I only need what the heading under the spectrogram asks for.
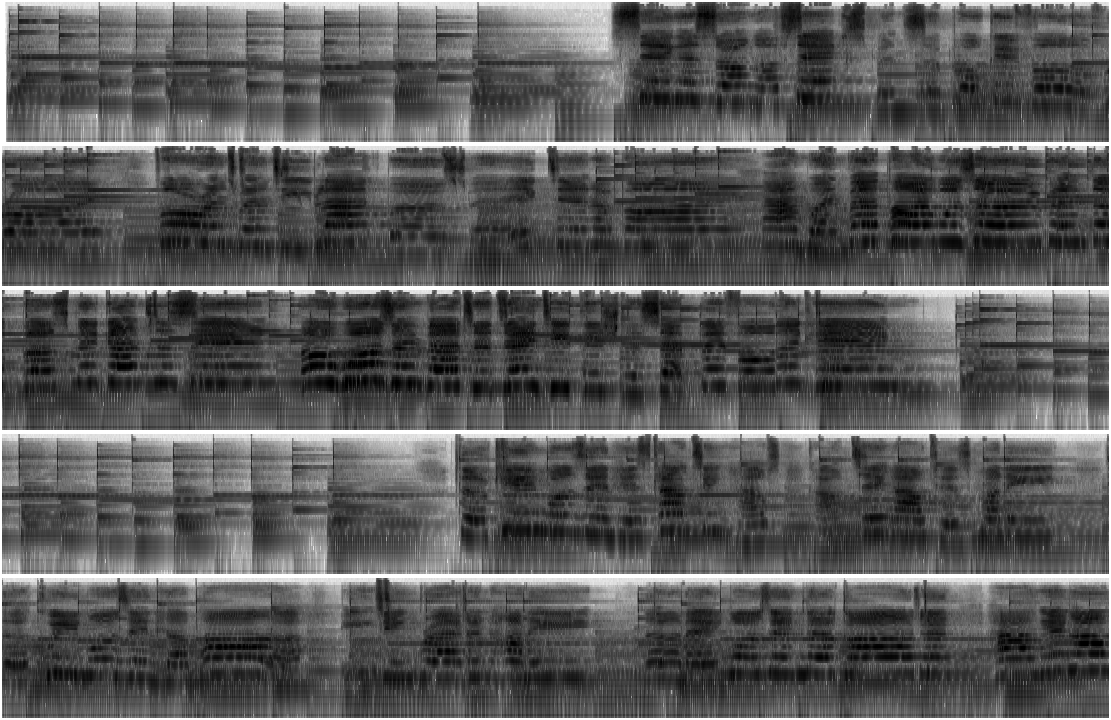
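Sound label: sixpence, musicbox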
